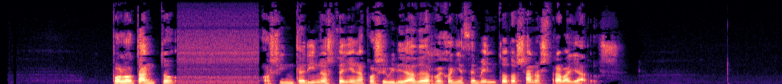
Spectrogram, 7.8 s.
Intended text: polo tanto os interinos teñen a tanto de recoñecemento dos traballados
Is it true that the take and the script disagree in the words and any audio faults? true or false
true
